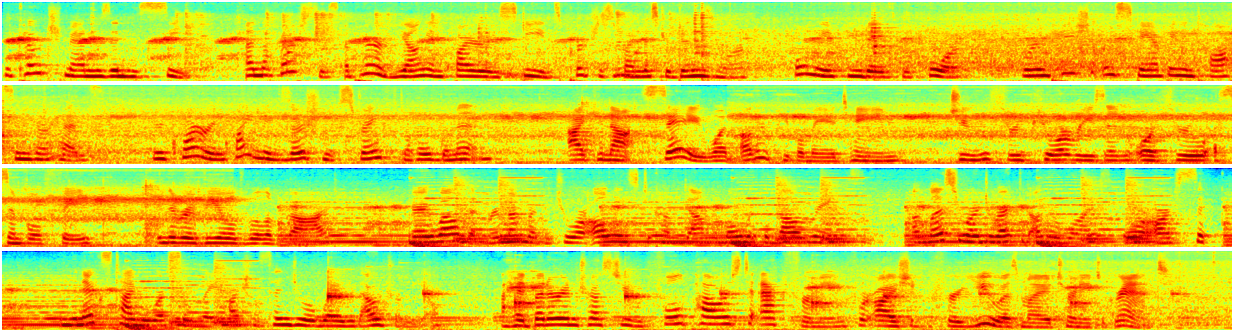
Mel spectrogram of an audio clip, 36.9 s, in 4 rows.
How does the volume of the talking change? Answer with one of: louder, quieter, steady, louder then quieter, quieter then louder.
steady.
